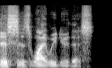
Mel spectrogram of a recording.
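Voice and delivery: ordinary delivery

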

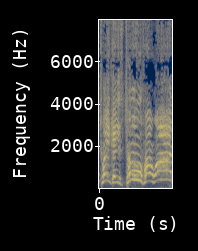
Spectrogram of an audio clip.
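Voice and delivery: hyped, passionate wrestling announcer voice.

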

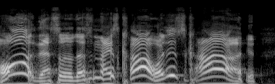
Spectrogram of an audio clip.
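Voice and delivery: slow, drawn-out high voice with swooping pitch. Imagining a guest admiring a car: Jordan Peterson impression. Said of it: "that's my impression of Jordan Peterson".

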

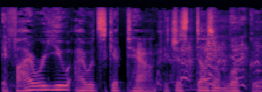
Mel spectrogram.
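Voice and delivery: low, creepy voice with a menacing undertone. Warning another speaker to skip town: low, creepy voice. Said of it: "stop talking in the low, creepy voice".

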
